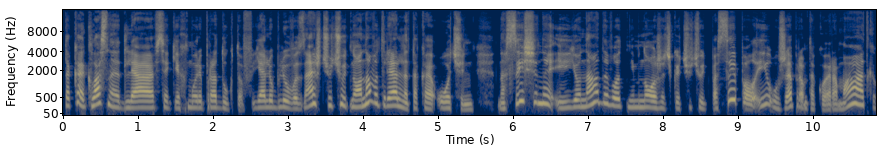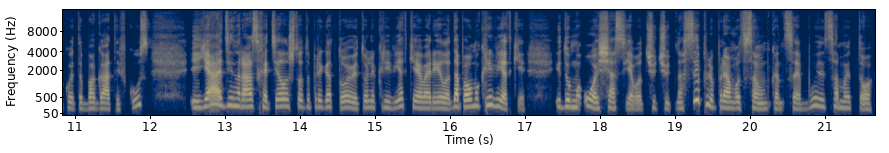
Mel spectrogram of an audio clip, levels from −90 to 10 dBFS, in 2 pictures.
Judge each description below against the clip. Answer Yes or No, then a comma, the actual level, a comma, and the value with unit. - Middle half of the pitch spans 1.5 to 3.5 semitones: No, average, 4.8 semitones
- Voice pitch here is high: Yes, high, 195 Hz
